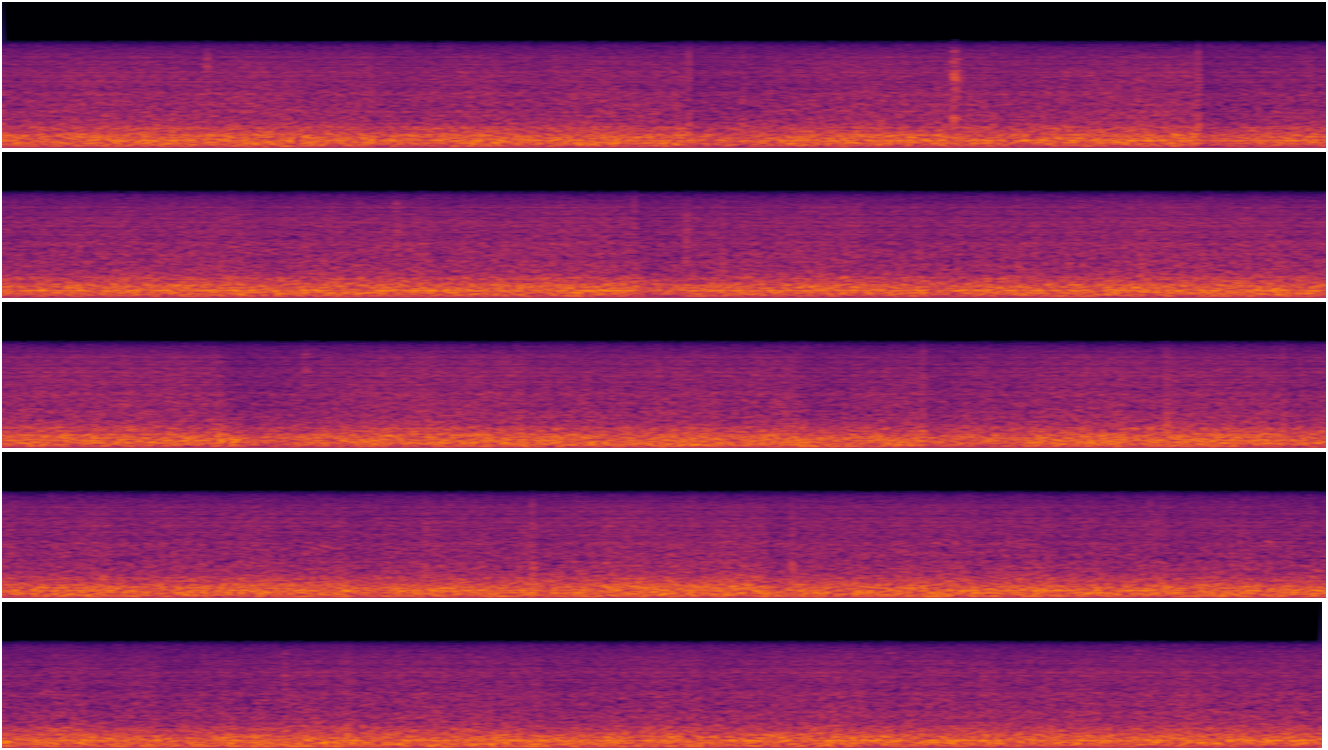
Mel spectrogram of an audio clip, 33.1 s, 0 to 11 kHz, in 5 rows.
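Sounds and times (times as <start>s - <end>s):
airplane cabin engine noise: 0.0s - 33.0s
constant low hum: 0.0s - 33.0s.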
